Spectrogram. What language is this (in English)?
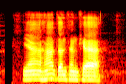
Nepali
